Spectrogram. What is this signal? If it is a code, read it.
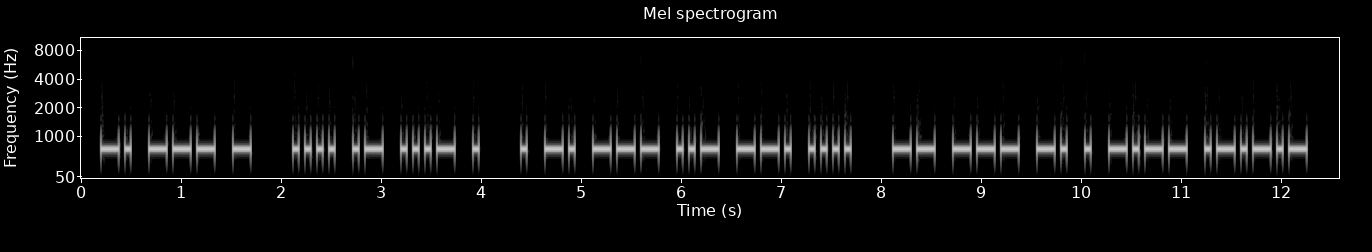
Morse code, heard as a keyed tone, about 21 wpm, 700 Hz. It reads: NOT HAVE ENOUGH MONEY.
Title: Sentences with 4-Word Phrases - Spoken Beginning - 20wpm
